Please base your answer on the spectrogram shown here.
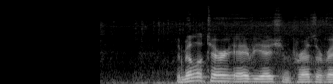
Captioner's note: propeller driven airplane idling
